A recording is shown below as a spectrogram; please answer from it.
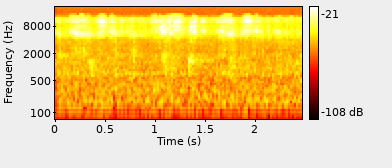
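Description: Faint scratching of a stylus writing on a tablet screen.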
